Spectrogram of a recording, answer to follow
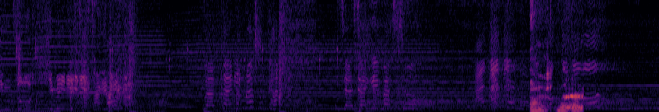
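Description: Anime episode soundtrack playing: quiet background music under Japanese character dialogue, then two loud, short vocal cries near the end.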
